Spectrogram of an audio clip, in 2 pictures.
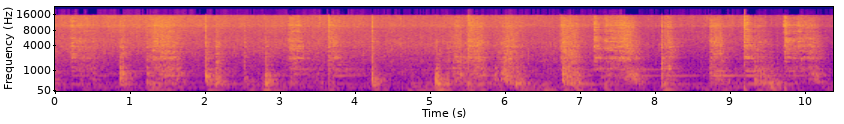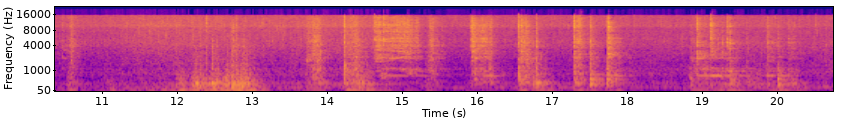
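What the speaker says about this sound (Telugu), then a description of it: "మసాలా ఎప్పుడు మాడకూడదు, వెంటనే ఉల్లిపాయ ముక్కలు వేసేయాలి." Onion pieces frying and being stirred in hot masala for a country-chicken dum biryani: steady sizzle broken by repeated close scraping and clattering strokes of the stirring spoon, no talking.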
